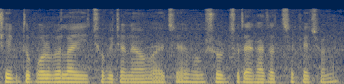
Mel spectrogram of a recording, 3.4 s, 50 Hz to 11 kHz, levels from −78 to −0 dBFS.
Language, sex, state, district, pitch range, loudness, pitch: Bengali, male, Tripura, West Tripura, 130-135 Hz, -16 LUFS, 135 Hz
